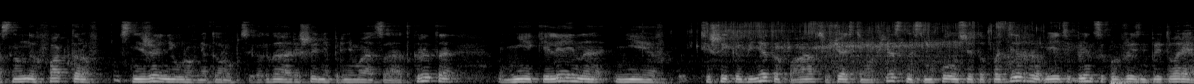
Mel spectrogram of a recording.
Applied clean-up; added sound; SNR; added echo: none; Sink (filling or washing); 19 dB; reverberation time 0.5 s.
